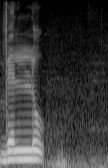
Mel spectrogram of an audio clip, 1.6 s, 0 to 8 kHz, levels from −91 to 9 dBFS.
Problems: none marked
